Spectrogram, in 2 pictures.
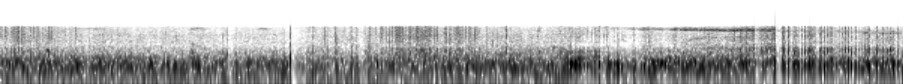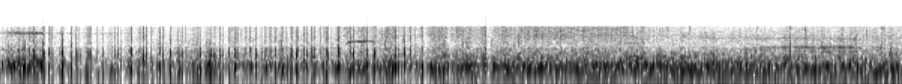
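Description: Aerial fireworks shells bursting at a distance: a dense run of sharp crackling that thickens a few seconds in, over a steady crowd murmur.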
